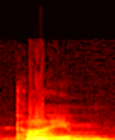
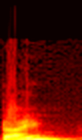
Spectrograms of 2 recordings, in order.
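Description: First: The t is said with a puff of air. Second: The t is said without a puff of air. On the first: "here we have a slight touch of H sound. In English, it is time" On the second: "In Indian languages, we don't have that. We say time"

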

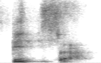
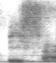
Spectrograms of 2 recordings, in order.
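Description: First: The double z has the Italian pronunciation. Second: The double z is read with Spanish letter sounds. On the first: The speaker calls it right. "yo estudio italiano, es pizza" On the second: The speaker calls it wrong. "no es pizza"

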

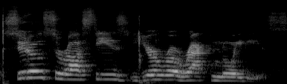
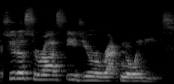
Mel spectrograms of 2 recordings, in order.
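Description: First: The name is said at a slower pace. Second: The name is said at a faster pace.

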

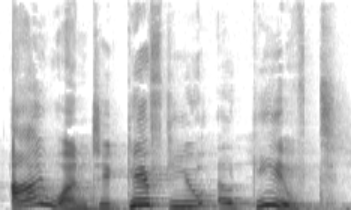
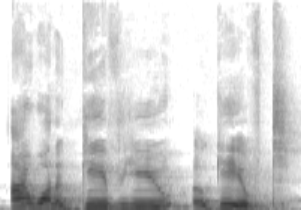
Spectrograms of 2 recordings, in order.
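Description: First: Each word is said fully and carefully. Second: Want to is said fast, reduced to wanna.

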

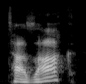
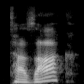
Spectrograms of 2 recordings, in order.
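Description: Both takes have the same delivery.

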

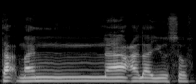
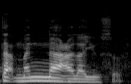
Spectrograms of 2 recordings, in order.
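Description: First: The doubled n sound is held long. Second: The doubled n sound is kept short. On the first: The speaker calls it wrong. "It's not ta'manna ala Yusuf" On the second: The speaker calls it right. "But here you're not allowed to extend it"

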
